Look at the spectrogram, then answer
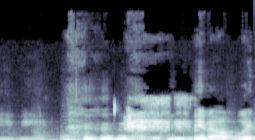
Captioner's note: laughs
